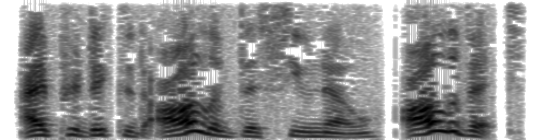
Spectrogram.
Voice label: i predicted this, female sci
